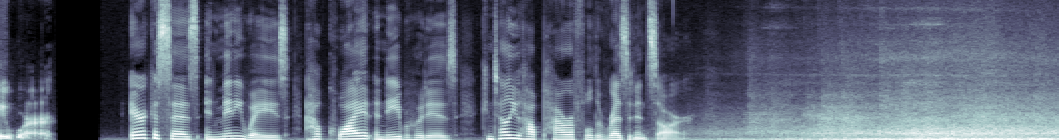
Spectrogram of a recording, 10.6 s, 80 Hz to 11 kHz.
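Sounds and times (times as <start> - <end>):
speech: 0.0 - 0.6, 1.3 - 7.6
subway train rumbling on tracks in Boston: 6.6 - 10.5.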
